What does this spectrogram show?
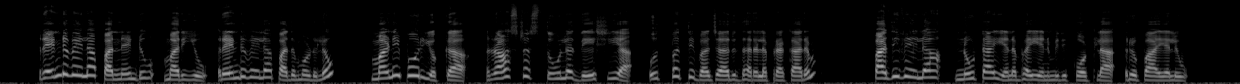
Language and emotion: Telugu, neutral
